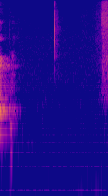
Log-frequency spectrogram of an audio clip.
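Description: Near silence after a man's voice trails off, broken by one short faint click about a second in.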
